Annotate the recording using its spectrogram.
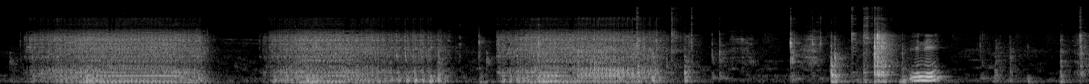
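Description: Industrial flat-bed sewing machine stitching piping along a fabric sleeve edge in three runs of about two seconds each, with short pauses between. After that come only clicks and fabric-handling noises.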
